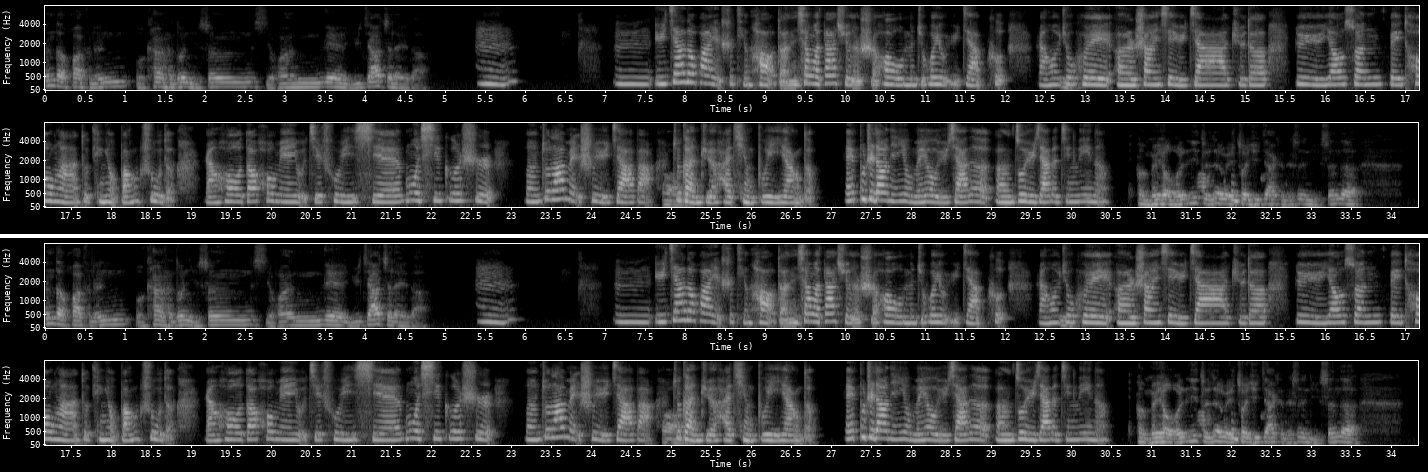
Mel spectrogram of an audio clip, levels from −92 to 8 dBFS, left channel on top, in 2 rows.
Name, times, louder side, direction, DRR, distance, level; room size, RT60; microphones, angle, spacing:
voice 1, 0.0-4.7 12.7-13.0 24.9-25.2 30.8-34.0, right 1 dB, 85° right, 0.9 m, -38 dB
voice 2, 5.4-5.9 7.1-22.9 23.2-26.8 27.2-30.5 32.0-32.1, left 1 dB, 5° left, 0.5 m, -32 dB
2.7 x 2.1 x 2.3 m
head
